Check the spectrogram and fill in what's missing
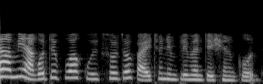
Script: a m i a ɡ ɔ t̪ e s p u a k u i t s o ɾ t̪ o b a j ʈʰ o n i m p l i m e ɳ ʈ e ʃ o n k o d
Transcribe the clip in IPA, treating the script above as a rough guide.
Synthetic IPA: a m i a ɡ o t̪ e p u a k u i k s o ɾ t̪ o p a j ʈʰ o n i m p l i m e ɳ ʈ e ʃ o n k o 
